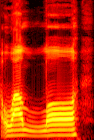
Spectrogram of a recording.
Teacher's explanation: lafaz Allahnya dibaca tafkhim dibaca tebal huruf lam yang di tengahnya ini huruf lam jalalah namanya nah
